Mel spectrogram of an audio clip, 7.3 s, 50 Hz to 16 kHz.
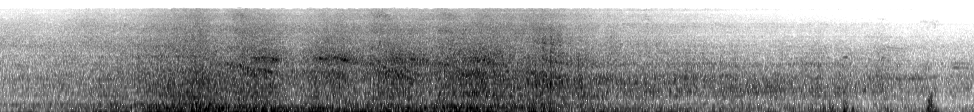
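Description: Grand Central Class 180 diesel multiple unit passing close by at speed without stopping: a loud rush of engine, wheel and air noise that builds about a second in, peaks for about three seconds, then fades away.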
